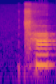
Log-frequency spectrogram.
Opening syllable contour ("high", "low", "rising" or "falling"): high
